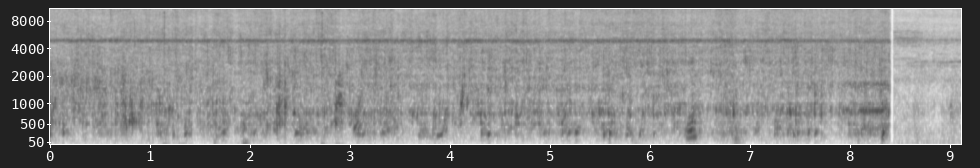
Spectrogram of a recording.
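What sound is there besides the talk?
flowing water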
